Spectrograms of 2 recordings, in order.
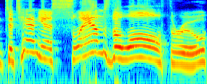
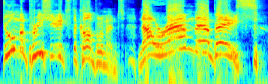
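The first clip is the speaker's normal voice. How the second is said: higher, pompous voice rising to a shout; hammed-up villain; 6 semitones higher than usual. Villain thanking underling then ordering attack, hammed-up shout.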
